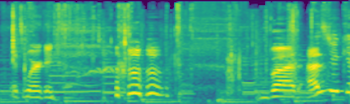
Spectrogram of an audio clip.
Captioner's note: laugh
